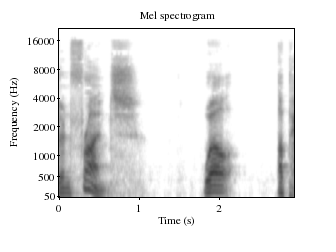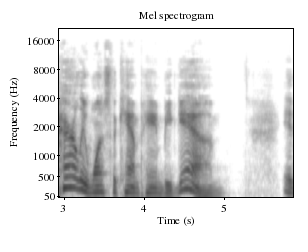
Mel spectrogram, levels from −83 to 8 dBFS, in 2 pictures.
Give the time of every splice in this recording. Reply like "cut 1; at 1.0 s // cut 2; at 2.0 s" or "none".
none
